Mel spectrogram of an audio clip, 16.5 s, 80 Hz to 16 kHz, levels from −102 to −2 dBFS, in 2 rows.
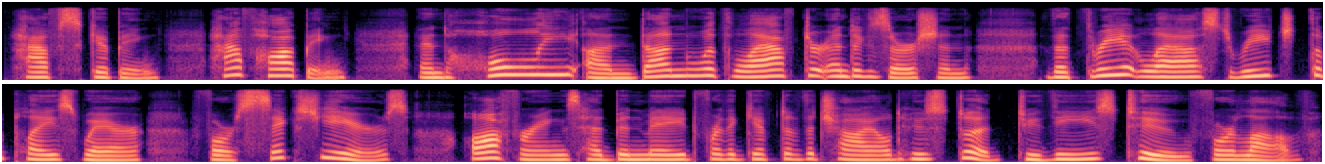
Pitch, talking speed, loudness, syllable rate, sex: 235 Hz, 140 wpm, -18 LUFS, 3.7 syllables/s, female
